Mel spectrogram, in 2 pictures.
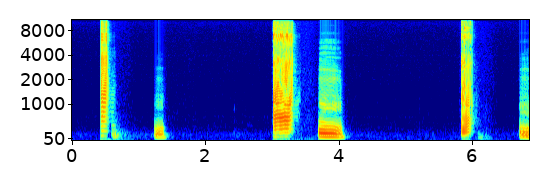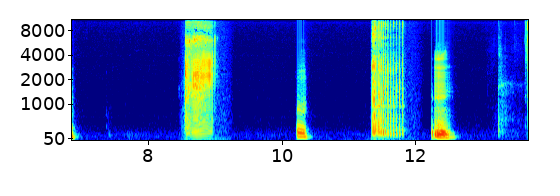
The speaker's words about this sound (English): What is that? That's a. That's four farts by my count. Was that four? Can we hear it again? It's five. They're five, but I can play it if you like.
